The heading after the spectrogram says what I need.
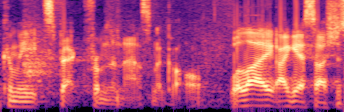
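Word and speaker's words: Nazgûl: Yeah, Ben Walker's the master of the pronunciation, but I think it's Naznagal. That's really Yeah, you gotta get which I think that first G in. There's a little G in there. And you can't forget that.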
